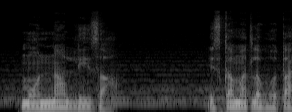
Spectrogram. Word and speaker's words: Mona Lisa: कोई इसे मोनालिसा कहता है तो कोई मोनालिसा कहता है, लेकिन इटालियन में इसकी करेक्ट प्रोनाउंसिएशन है मोनालिसा।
